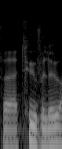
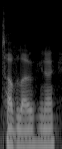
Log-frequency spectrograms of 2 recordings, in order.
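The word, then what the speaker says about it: Tove Lo: And I'm a big fan of Tuvalu. I found out that's how you pronounce it, Tuvlo, and got her to sing on it as well.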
